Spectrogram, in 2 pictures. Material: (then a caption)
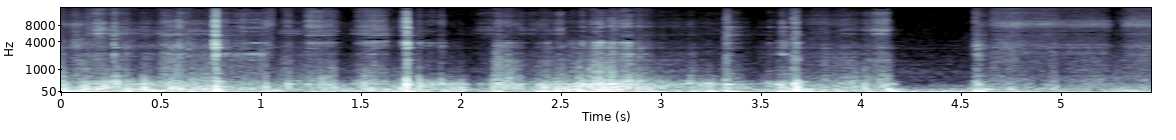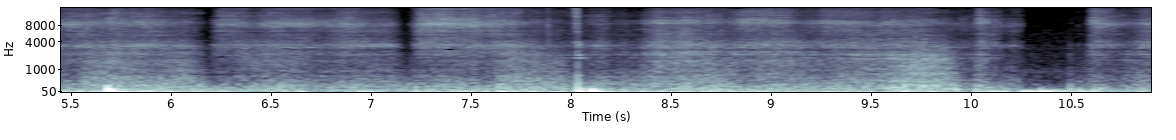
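Aluminum. Fingernails scratch and tap the side of a single hollow red Shasta cola aluminum can held horizontally against the microphone. Low, soft scraping runs throughout, broken by seven sharp, dull taps that stop almost instantly with no metallic ring.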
